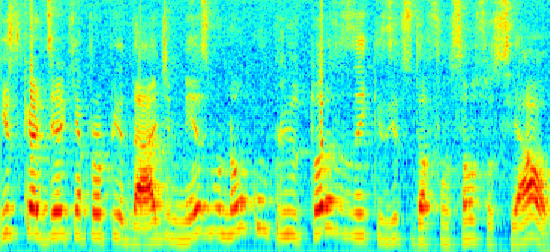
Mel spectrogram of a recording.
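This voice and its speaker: A man talks with ordinary pitch variation. His tone is dark and mellow. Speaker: teacher. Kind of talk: lecture. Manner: casual.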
